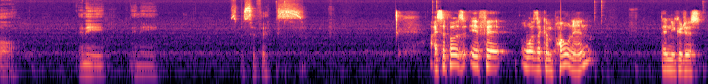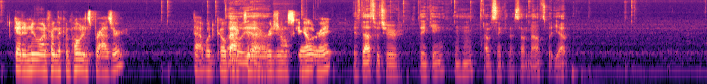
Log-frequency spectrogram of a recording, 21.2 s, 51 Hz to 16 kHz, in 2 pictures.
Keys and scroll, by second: 13.5 space, 15.1 Delete, 16.3 x, 16.6 v, 19.2 b.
